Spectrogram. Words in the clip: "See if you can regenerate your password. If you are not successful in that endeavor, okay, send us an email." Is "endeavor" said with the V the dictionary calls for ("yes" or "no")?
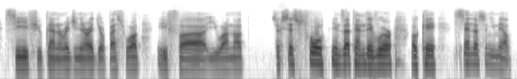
no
